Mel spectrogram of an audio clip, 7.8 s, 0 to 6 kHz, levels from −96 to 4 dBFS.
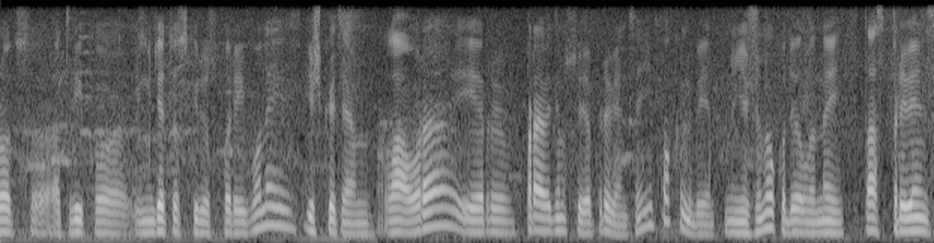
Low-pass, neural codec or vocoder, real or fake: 5.4 kHz; none; real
